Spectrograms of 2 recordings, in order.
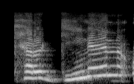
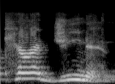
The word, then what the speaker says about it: carrageenan: It's called carrageenan or carrageenan. – Let me try. Let me see. I feel like the two E's make it a soft G. Carrageenan.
